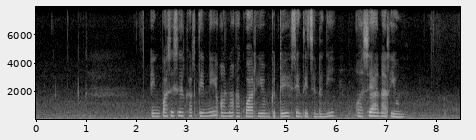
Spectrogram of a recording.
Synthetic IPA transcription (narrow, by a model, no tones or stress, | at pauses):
ʔɪŋpasisɪrkart̪iniɔnɔʔakwaɾiʊmɡ̥ə̤ɖ̥e̤sɪŋd̪̥i̤d̥ʒ̥ə̤nəŋi | ʔɔseanaɾiʊm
